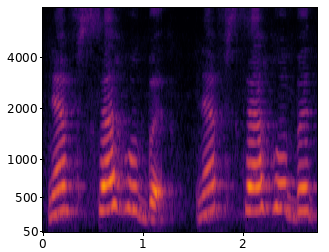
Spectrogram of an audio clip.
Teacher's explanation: ഹംസയുടെ സൗണ്ടായി പോവാൻ ചാൻസ് ഉണ്ട്, ശ്രദ്ധിക്കുക. ബ കൊൽക്കല ലെറ്റർ ആയതുകൊണ്ട് ഫുൾ സുക്കൂന് കൊടുക്കുക കേട്ടോ.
